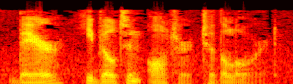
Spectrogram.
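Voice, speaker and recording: A man narrating scripture in a measured, grave storytelling manner. The audio is dull and lo-fi. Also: very deep voice, expressive, a little hiss or hum. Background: music.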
